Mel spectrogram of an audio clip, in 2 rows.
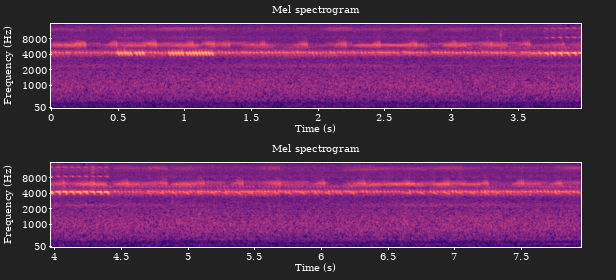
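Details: Nocturnal crickets keep up a steady shrill trill. A nearer one adds short louder bursts early on, then a longer, stronger stretch from about 3.7 to 4.4 seconds.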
